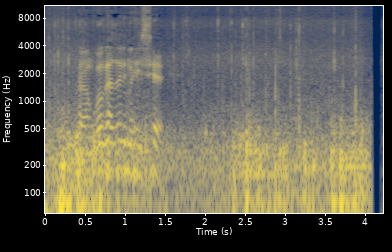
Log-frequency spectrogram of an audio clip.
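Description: Steady rain with a heavy low rumble. A person's voice sounds briefly about half a second in.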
